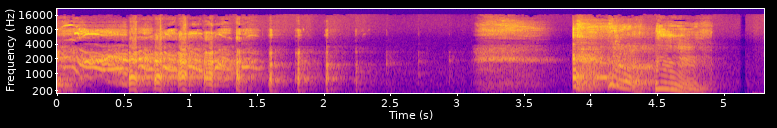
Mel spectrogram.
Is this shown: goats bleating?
no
